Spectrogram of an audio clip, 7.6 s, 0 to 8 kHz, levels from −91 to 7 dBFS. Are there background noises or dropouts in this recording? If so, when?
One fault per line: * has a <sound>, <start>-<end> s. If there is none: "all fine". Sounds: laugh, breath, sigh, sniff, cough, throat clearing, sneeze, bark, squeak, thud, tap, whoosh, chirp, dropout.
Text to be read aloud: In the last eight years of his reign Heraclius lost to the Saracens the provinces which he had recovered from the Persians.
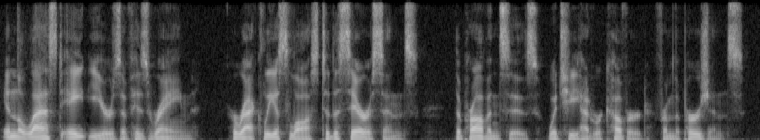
all fine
